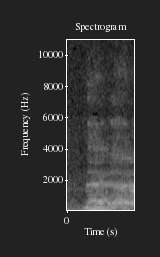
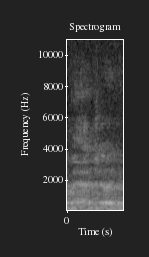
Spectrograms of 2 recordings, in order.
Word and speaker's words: magi: Now, I don't know about you, but we didn't use the word magi or magi, depending on whether you're from New Jersey or not, how you pronounce it.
